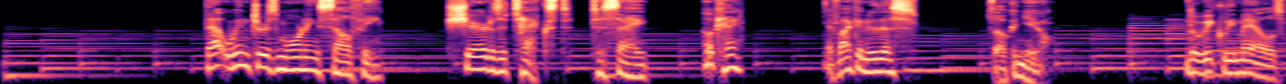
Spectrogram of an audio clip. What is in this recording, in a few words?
Calm, Lyrical, Uplifting; 3 Mobile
